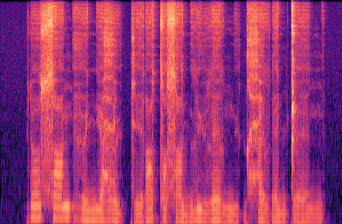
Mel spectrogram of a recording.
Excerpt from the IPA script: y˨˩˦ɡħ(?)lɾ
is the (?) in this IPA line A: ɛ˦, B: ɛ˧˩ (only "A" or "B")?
B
